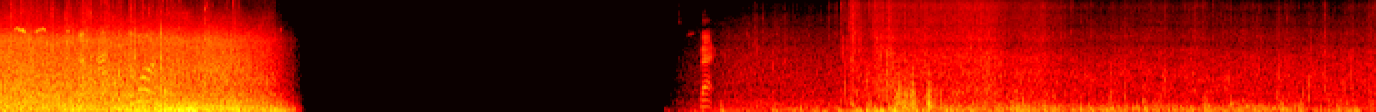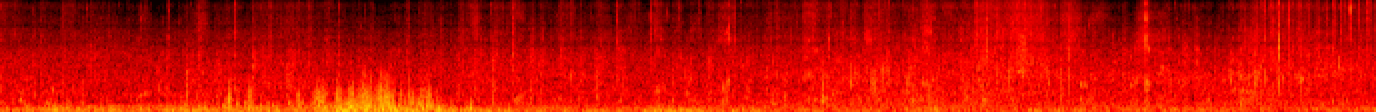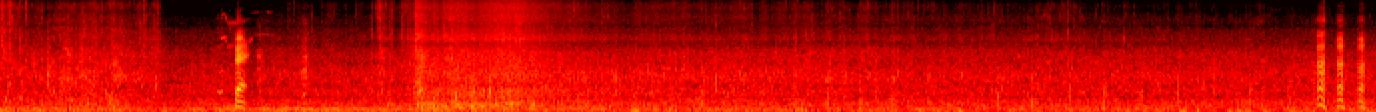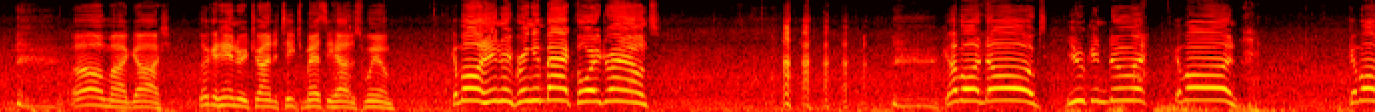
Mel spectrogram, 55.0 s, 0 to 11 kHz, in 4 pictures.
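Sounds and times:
wind rumbling on microphone: 0:00.0 - 0:03.0, 0:07.2 - 0:25.5, 0:52.7 - 0:54.8
faint water sounds: 0:06.8 - 0:55.0
dogs splashing into river: 0:08.3 - 0:29.2, 0:30.8 - 0:39.6.

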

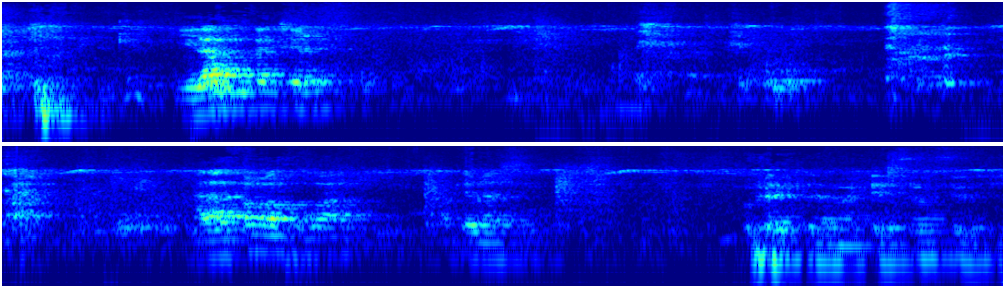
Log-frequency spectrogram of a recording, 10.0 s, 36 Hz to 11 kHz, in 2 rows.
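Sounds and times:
person coughing: 0:03.2 - 0:03.8, 0:04.4 - 0:05.3.

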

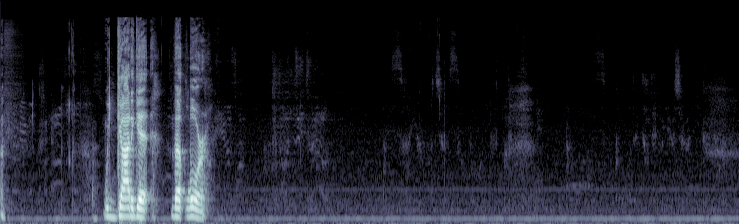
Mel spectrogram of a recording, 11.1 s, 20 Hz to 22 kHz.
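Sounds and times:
low electrical hum: 0:00.0 - 0:11.0
faint hissy whispers: 0:05.7 - 0:11.0.

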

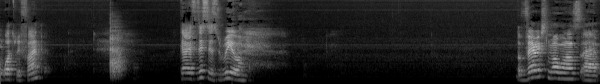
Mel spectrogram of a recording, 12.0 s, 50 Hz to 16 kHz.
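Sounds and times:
bowl clunking on countertop: 0:02.2 - 0:02.5.

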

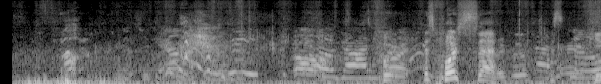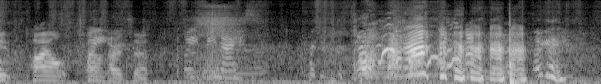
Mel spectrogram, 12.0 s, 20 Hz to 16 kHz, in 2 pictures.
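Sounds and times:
wind rumble on microphone: 0:00.1 - 0:02.9
people talking and calling out: 0:00.3 - 0:12.0.

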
